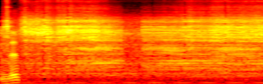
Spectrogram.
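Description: A hand tool scrapes against a spinning workpiece with a hissing sound.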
